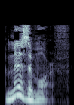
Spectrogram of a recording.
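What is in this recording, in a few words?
"mesomorph", British English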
